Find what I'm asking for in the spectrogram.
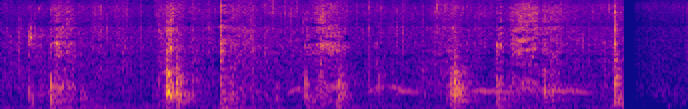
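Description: Spiced chicken sizzles in a hot pan while a spoon or spatula stirs it, with steady frying crackle punctuated by repeated scraping strokes, close and fairly loud, ending abruptly.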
